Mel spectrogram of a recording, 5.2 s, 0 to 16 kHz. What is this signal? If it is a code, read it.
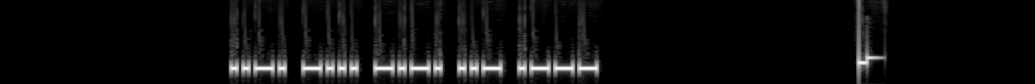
Morse code, heard as a keyed tone, about 39 wpm, 690 Hz. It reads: FBCUJ
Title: Code Groups - 5 Letters - 40wpm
